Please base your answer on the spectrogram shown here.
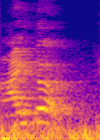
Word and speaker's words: either: मैंने बताया इसको ईदर और भी कहा जाता है, नीदर नॉर भी कहा जाता है, लेकिन ईदर अमेरिकन प्रोनाउंसिएशन है, नीदर अमेरिकन प्रोनाउंसिएशन है और आइदर ये ब्रिटिश प्रोनाउंसिएशन है, नाइदर ब्रिटिश प्रोनाउंसिएशन है।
